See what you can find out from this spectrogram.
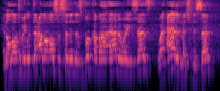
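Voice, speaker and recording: A man's voice: high voice, fairly even intonation, racing. A man giving a religious lecture, often asking rhetorical questions and then answering them himself. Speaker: Islamic lecturer. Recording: echoey room, distant mic.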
